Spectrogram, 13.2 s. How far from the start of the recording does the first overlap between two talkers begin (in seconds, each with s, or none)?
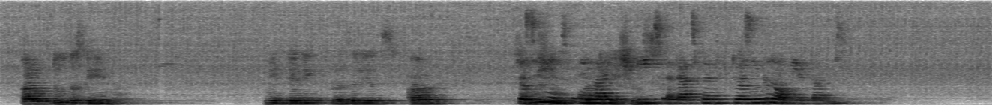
6.9 s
